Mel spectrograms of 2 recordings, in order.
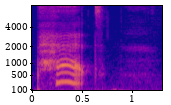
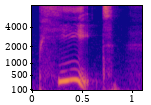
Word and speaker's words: Pete: And this word has the E consonant silent E pattern. This is that silent E that changes a word. If we said this word, it would be pet. But dun, da, da, da, here comes magic E, and it becomes Pete.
